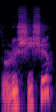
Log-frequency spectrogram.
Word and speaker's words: Lucis: Apparently, in the Japanese, Noctis Lucis Caelum, Lucis is pronounced in Japanese as Lushishu, which is also the same way as it's pronounced and written the same way that Lassie is.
